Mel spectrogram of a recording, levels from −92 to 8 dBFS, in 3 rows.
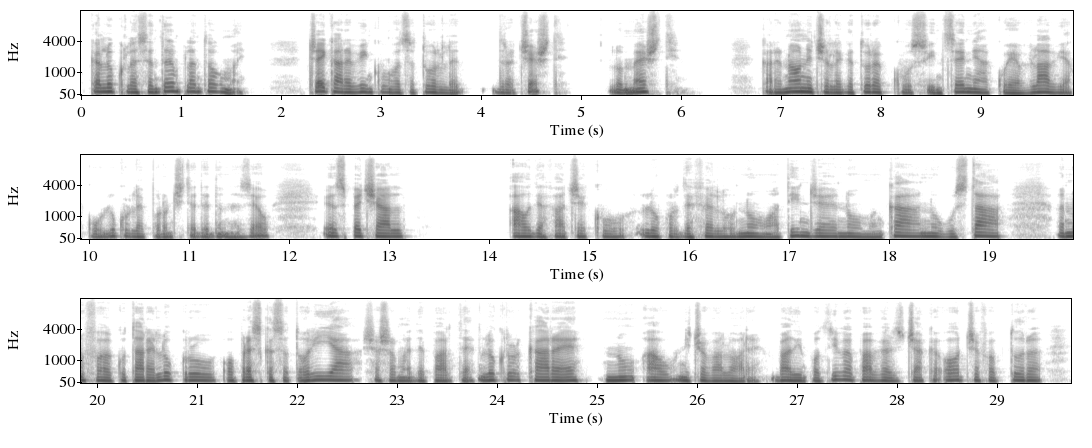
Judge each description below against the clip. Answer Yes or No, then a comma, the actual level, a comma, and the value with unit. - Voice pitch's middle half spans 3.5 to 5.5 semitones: No, narrow, 2.6 semitones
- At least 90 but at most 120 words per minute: No, average, 135 wpm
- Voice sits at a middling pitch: No, low, 130 Hz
